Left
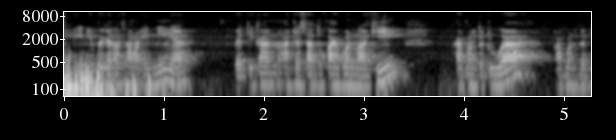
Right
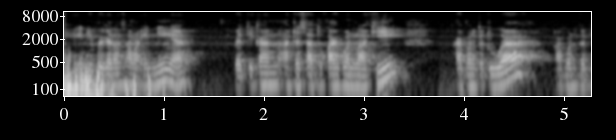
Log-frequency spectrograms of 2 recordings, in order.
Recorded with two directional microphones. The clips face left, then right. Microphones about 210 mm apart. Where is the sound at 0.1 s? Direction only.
20° right (ahead or behind).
